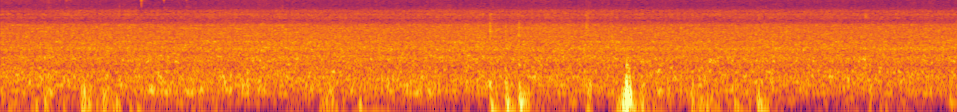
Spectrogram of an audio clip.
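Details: Low rumbling wind and vehicle-like noise with a single soft thump near the eight-second mark, and no animal voice.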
